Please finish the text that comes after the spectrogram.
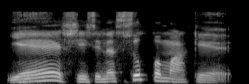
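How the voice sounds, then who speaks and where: Speaking slowly in an expressive, slightly bright mid-range voice, this primary school English teacher talks informally through exercises with a Malaysian or Singaporean English accent. She thinks aloud using colloquial particles, and the clean studio recording is dry.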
